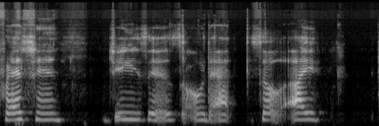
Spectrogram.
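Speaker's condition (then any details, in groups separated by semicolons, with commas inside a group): Cerebral palsy; present from birth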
